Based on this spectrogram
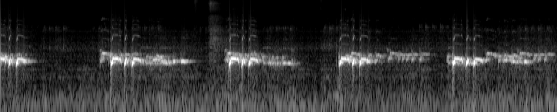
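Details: Actively singing perkutut (zebra dove) with a large 'kong' voice: rhythmic coo phrases of clipped opening notes and a drawn-out, trembling coo, recurring roughly every two and a half seconds.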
